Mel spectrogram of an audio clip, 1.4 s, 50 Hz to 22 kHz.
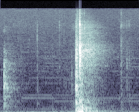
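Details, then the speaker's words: Tesla Model 3 tailgate after Kilmat 50 sound deadening: closing gives one deep, dull thud with no tinny ring, almost like a German car instead of a tin can; solid tailgate close. "if you listen when you close it sounds almost like a German car this sound is way better"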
